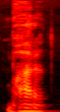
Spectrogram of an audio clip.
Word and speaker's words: भारत: उच्चारण भाव होता है जैसे बी एच ए आर ए टी भारत तो देखो यहां पर बी एच बी के बाद क्या आ रहा एच तो इसका मुख्य रूप से उच्चारण क्या हो रहा है भा ऐसे ही इसमें देखो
